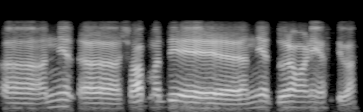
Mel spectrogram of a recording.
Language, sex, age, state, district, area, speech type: Sanskrit, male, 18-30, Karnataka, Uttara Kannada, rural, conversation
